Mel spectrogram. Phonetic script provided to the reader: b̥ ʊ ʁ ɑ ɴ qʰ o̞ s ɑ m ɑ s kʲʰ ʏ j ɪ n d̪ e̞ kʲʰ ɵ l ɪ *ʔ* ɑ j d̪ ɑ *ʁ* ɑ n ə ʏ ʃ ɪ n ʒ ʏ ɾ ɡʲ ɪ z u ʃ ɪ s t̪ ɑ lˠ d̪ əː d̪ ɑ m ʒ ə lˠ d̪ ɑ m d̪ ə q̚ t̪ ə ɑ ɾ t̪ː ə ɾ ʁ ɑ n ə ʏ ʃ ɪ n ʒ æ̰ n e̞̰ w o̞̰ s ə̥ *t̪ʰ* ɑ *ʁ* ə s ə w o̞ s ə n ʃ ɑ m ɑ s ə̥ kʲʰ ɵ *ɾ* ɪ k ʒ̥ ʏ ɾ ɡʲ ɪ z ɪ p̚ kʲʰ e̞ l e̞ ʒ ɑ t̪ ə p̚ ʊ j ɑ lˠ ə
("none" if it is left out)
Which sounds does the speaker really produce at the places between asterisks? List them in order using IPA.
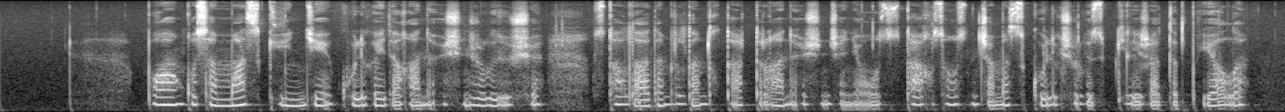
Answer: k, ʁ, t̪ʰ, ʁ, l

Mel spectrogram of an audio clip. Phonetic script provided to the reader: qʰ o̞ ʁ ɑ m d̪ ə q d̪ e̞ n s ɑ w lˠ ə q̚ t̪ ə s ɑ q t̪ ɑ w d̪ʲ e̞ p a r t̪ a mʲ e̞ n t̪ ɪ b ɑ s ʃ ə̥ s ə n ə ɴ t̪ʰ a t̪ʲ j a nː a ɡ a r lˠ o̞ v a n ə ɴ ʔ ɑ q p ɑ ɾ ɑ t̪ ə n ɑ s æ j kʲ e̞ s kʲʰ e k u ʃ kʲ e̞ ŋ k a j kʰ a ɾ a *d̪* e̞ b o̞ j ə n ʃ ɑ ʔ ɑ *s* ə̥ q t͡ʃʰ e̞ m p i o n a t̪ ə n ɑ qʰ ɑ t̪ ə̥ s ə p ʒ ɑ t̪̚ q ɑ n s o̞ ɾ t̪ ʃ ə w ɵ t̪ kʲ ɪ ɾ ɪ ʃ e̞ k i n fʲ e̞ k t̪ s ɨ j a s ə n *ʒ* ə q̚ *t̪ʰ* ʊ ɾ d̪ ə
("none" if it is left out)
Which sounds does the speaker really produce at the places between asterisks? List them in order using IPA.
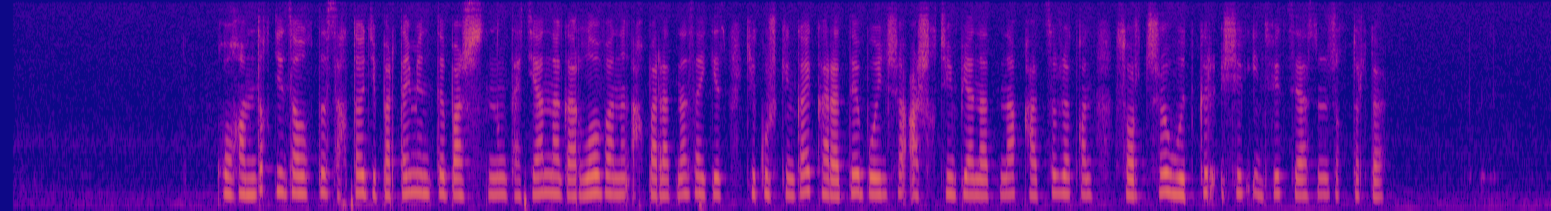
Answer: t̪, ʃ, ʒ, t̪

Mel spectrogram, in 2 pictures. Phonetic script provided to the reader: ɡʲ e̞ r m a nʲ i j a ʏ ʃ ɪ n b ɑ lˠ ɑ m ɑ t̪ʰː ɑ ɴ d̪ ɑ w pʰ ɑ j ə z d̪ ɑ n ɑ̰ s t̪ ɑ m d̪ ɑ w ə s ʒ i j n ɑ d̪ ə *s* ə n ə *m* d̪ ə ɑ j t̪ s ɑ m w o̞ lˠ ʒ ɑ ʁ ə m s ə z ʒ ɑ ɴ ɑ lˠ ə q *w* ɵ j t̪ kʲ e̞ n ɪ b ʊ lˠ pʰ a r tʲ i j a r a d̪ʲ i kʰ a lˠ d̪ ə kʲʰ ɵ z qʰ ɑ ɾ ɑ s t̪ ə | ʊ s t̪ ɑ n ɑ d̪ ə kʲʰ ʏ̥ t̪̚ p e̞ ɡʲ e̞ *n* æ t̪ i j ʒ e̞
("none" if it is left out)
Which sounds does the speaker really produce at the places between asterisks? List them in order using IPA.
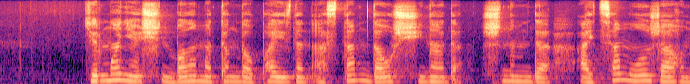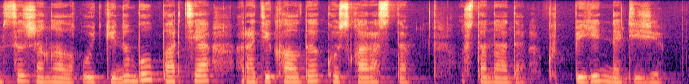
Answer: ʃ, m, w, nː

